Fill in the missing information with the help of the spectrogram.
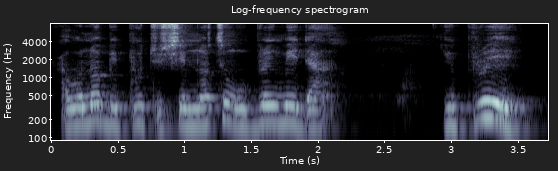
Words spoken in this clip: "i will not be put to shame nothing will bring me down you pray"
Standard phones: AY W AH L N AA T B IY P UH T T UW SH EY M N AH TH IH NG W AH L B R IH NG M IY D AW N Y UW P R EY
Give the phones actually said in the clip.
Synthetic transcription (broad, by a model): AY W AH L N AA T B IY P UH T T UW SH EY M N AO T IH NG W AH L B R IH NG M IY D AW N Y UW P R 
